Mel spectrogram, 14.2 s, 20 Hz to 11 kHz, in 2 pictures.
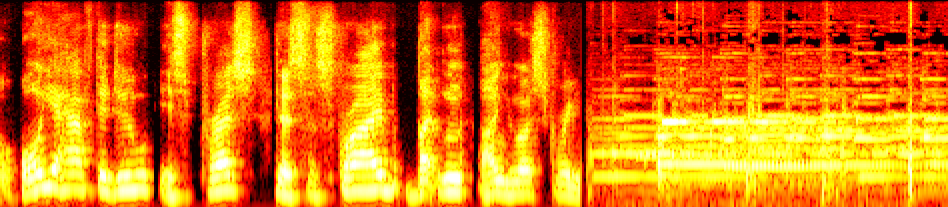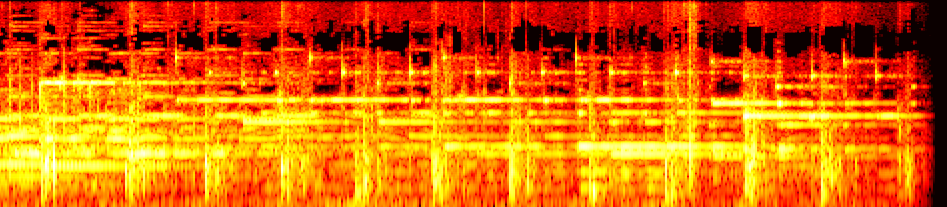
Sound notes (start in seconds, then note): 4.4 eerie Music; 9.5 aliens marching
